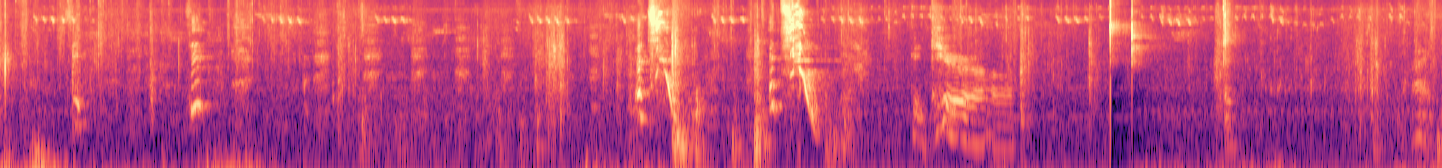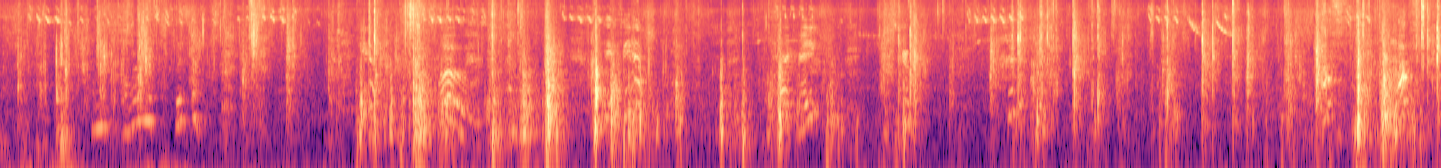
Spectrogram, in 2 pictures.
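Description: A woman speaks encouragingly to a dog nearby, outdoors.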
